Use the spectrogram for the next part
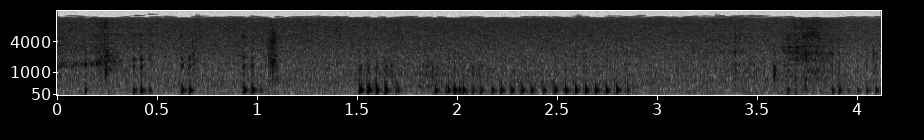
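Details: A leopard being scratched, as if asking to be scratched a little higher, gives low, rumbling pulsed grunts and a rapid purring rattle.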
